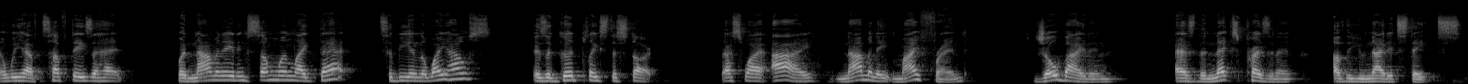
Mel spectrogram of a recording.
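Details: Adult speaker; normal speech.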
